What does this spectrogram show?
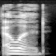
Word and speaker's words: led: The past tense of lead is pronounced eled, but it's spelled L-E-D.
